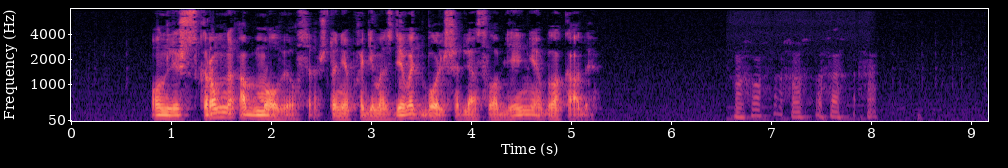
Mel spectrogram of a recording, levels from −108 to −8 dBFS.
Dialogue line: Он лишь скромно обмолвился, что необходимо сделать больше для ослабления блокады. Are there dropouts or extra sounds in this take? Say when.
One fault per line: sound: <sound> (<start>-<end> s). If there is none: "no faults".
sound: laugh (6.6-8.1 s)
